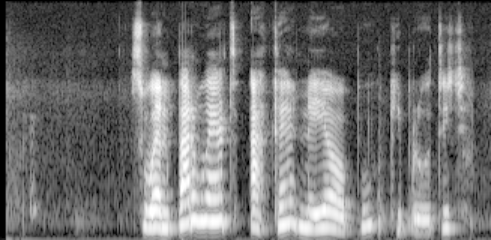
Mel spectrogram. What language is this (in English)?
Kalenjin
